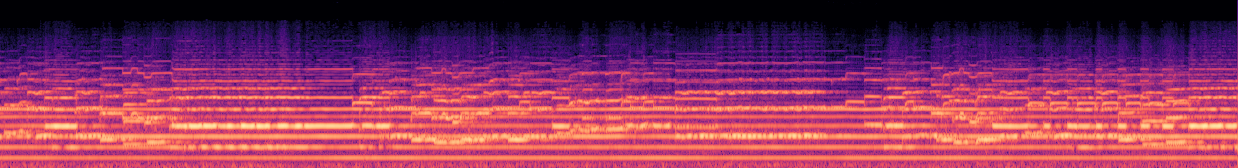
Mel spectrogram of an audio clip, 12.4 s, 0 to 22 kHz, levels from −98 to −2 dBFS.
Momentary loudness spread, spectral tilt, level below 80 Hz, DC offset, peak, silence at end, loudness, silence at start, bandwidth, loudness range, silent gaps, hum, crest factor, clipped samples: 5 LU; -5.5 dB/octave; -44 dBFS; under 0.1%; -2 dBFS; 0 s; -13 LUFS; 0 s; 6.4 kHz; 3 LU; none; none; 12 dB; under 0.1%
